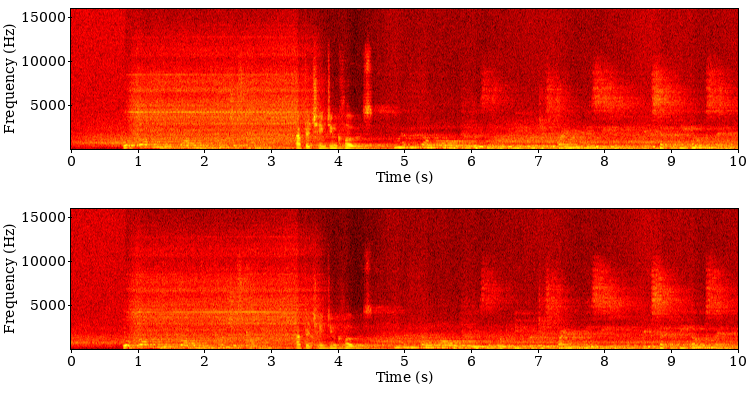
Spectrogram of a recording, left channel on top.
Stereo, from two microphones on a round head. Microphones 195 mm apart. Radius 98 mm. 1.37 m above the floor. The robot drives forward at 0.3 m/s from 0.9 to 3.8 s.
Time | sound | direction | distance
0.8 | a man speaking | 80° right | 5.5 m
3.4 | a man speaking | 35° left (ahead or behind) | 1.7 m
4.8 | a man speaking | 60° right (ahead or behind) | 8.5 m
